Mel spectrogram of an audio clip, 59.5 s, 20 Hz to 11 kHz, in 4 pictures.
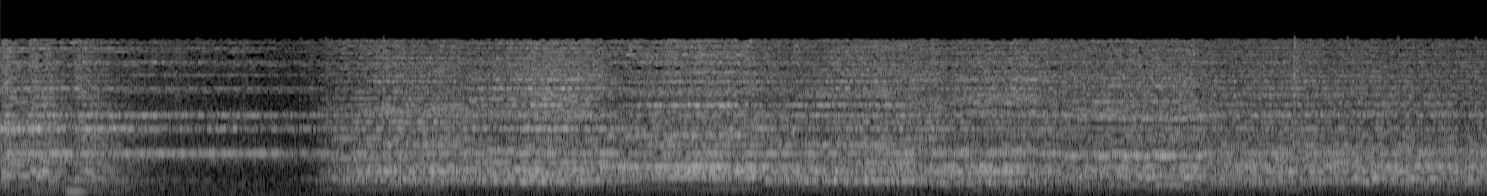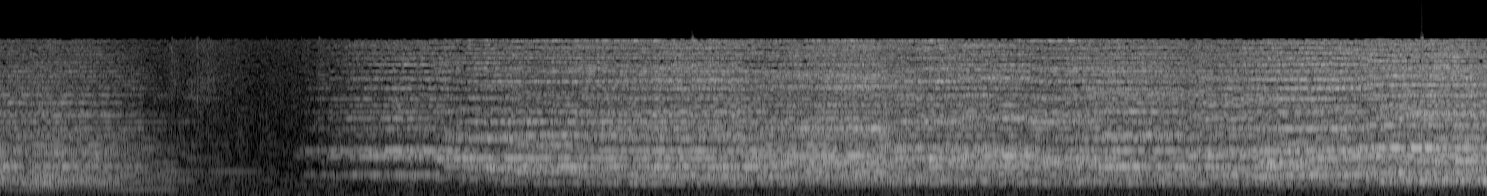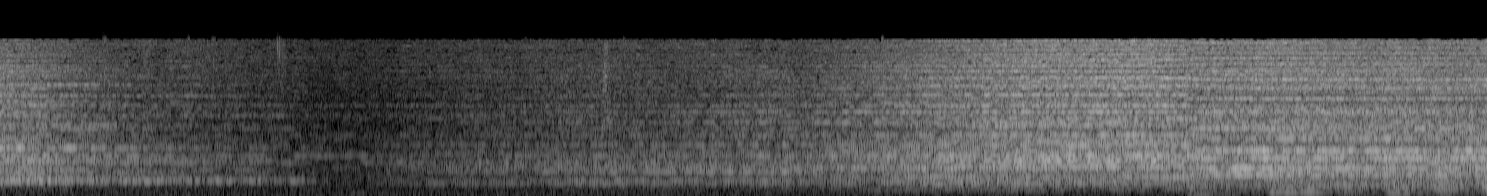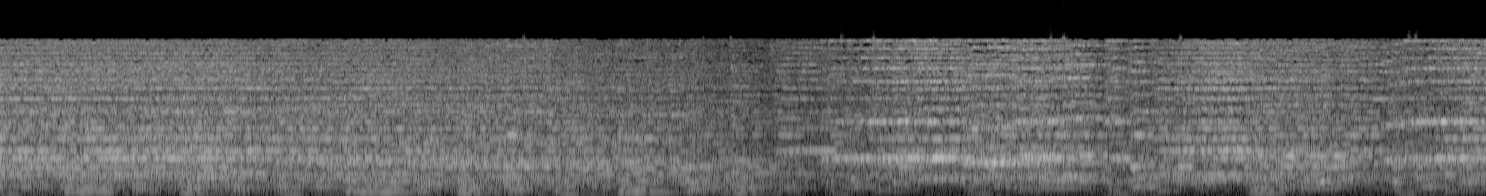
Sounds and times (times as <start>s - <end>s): Classical music: 0.0s - 59.4s
Orchestra: 0.0s - 59.4s.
